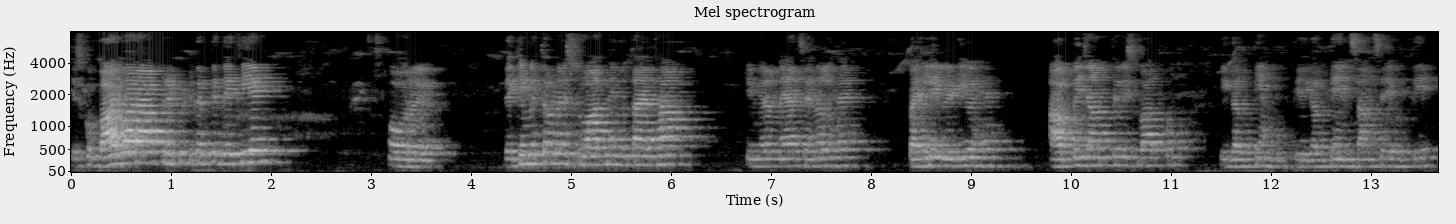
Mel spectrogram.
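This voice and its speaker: Male teacher, higher-pitched, quizzing his class and answering his own questions; mic set back in a very echoey room. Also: fairly even intonation, moderate pace, long pauses, distant mic. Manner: repeats questions to students and answers them. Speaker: English teacher. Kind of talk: Hindi-language grammar lesson.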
